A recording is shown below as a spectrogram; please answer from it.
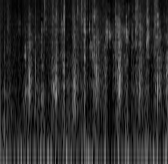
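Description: Close-miked chewing of a small fruit-shaped candy: a dense run of quick, irregular wet clicks and crackles from the mouth.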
